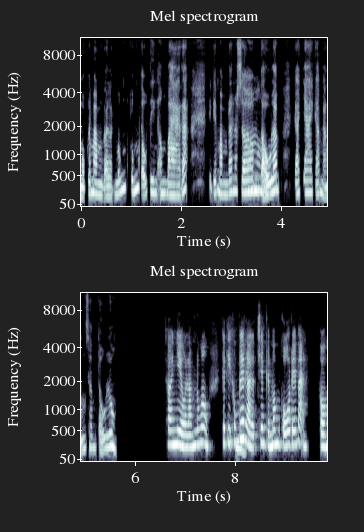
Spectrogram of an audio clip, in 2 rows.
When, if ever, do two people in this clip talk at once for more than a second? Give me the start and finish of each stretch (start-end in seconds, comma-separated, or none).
none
